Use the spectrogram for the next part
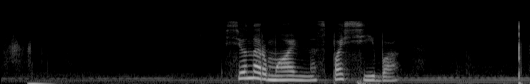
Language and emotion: Russian, positive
